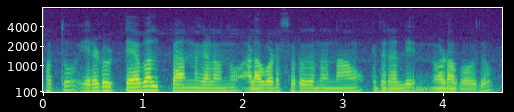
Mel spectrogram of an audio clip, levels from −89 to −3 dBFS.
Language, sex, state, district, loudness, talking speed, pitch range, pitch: Kannada, male, Karnataka, Bangalore, -16 LUFS, 115 wpm, 110-125 Hz, 120 Hz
